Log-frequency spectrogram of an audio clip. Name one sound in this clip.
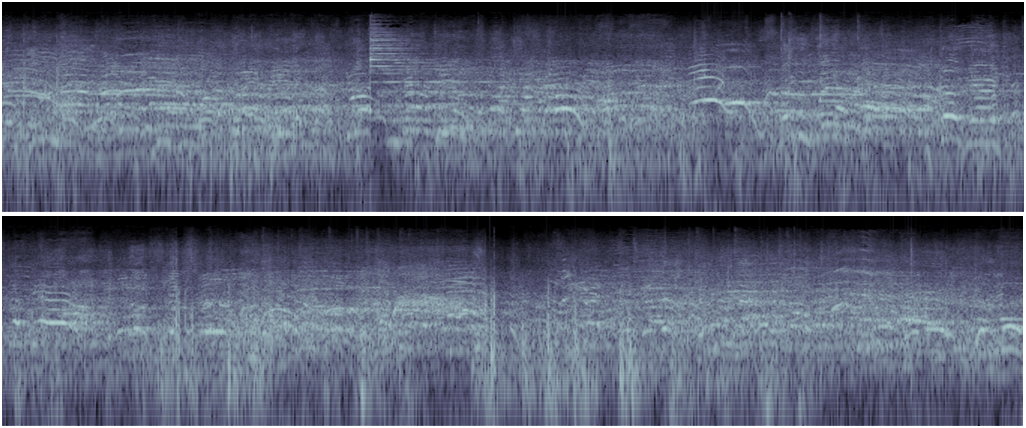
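A crowd cheers and shouts loudly throughout in a large echoing arena.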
